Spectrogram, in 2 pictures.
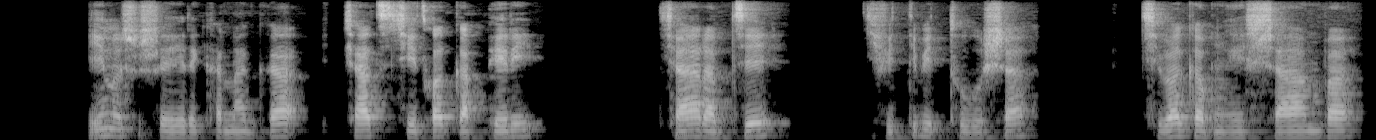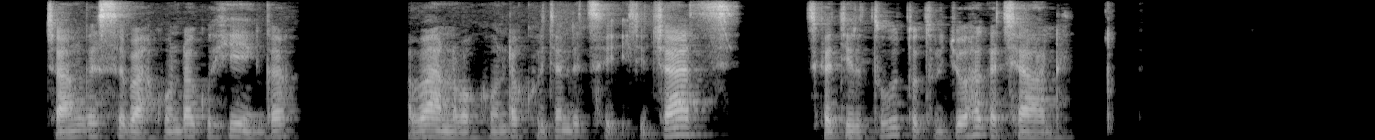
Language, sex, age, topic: Kinyarwanda, male, 25-35, health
